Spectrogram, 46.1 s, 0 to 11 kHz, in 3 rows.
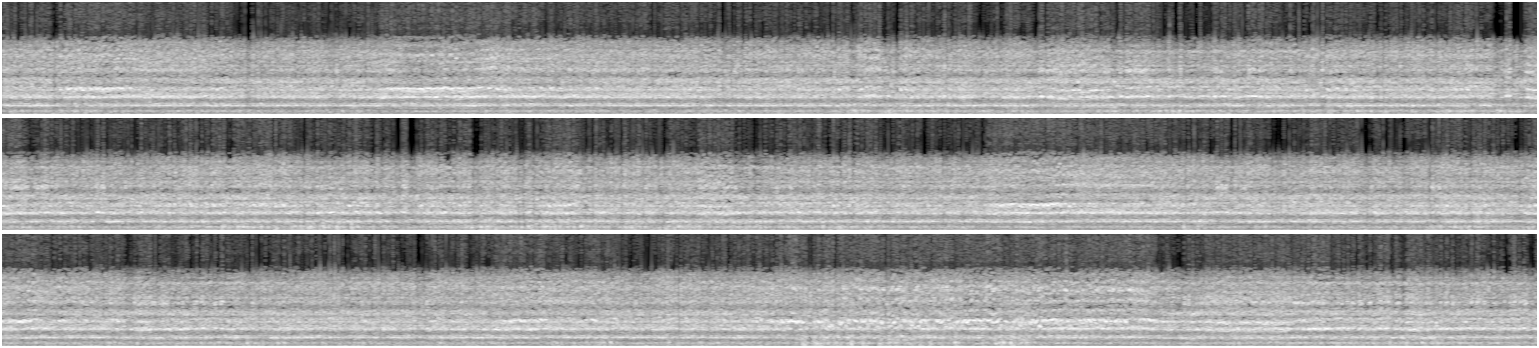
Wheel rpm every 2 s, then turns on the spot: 230, 230, 220, 230, 230, 230, 230, 230, 230, 230, 230, 230, 230, 230, 230, 230, 230, 230, 230, 220, 210, 220, 230.
none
